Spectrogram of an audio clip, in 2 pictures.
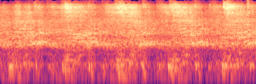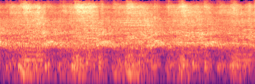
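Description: A large crowd at a festival roars and cheers continuously, a dense wash of shouting voices holding steady and loud throughout with swelling surges of acclaim.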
